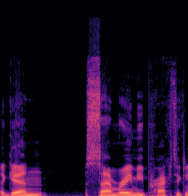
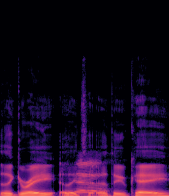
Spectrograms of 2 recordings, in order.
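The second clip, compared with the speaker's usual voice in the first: ordinary delivery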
